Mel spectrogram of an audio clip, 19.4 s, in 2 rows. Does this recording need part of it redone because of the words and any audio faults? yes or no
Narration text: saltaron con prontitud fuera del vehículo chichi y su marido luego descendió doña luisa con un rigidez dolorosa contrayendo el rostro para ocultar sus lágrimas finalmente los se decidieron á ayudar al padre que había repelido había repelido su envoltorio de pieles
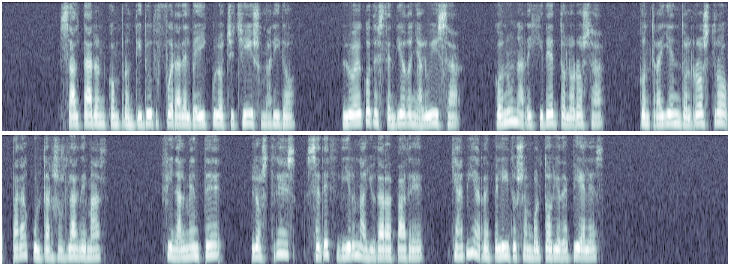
yes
